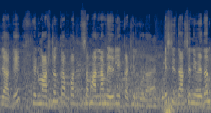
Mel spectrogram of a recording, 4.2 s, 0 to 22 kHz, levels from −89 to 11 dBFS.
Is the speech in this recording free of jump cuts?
no; 1 cut; at 3.3 s

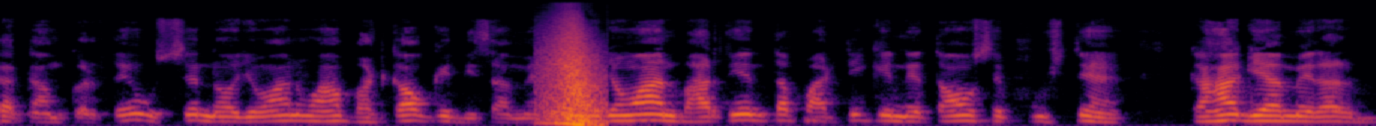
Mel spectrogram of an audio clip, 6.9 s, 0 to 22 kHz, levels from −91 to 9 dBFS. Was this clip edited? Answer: yes; 1 cut; at 2.8 s

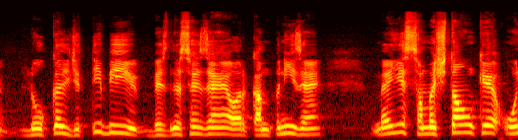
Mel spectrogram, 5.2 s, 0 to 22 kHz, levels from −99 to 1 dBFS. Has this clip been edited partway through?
no; 0 cuts

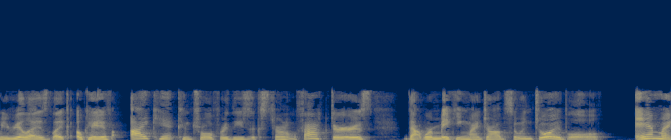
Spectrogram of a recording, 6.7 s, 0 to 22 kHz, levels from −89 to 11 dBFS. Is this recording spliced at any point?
no; 0 cuts

